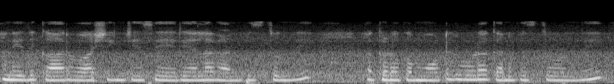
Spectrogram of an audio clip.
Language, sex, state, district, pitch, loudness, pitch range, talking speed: Telugu, female, Telangana, Mahabubabad, 200 Hz, -15 LUFS, 195-210 Hz, 125 wpm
